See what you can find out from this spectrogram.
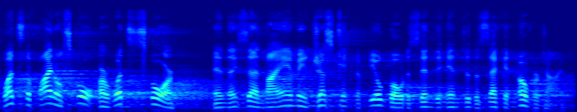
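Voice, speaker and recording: A man in his thirties giving a casual, rambling spoken presentation with many filler pauses. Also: medium pitch, fairly bright tone. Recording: echoey room with long reverb.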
